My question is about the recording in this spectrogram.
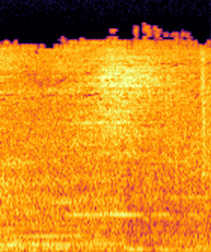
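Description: Police cars driving up fast, with steady engine and tyre noise on wet pavement.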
